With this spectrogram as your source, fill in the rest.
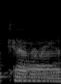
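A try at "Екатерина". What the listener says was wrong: this is Yekaterina. It's like YE Katerina. Yekaterina.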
